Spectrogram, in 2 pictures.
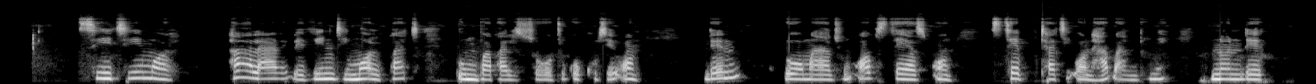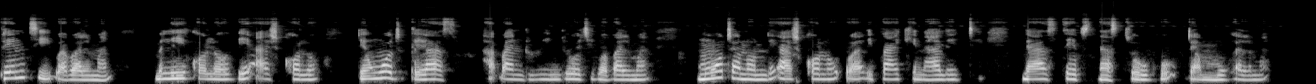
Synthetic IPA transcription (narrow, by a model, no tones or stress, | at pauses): sitʰimɔl | haːlaɾɛɓɛvindimɔlpat | ɗumbabalsotuɡɔkutɛʔɔnː | dɛn | ɗɔmad͡ʒumɔfstɛasɔn | stʰɛb̚tʰatiɔnɦaɓandumɛ | nɔndɛ | pentʰibabalman | milikʰɔlɔbɛʔa̰ʃkʰɔlɔ | dɛnwodɡlas | ha̰ɓanduwindod͡ʒibabalman | mɔtanɔndɛʔaʃkɔlɔɗɔ̰waɗipakʰinhaledːindastɛpsnastʰoɡɔ̰da̰mːuɡalman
